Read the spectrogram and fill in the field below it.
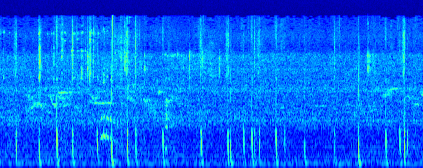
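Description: Pony hooves trotting in the Star Stable Online video game, a crisp, evenly paced clip-clop of hoofbeats close up over a faint background, no talking.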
